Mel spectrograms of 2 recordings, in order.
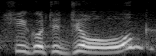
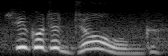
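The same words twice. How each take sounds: First: The voice rises at the end. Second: The voice falls at the end. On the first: "At the end of my sentence, my voice going up" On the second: "towards the end of my sentence, my voice is going down"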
